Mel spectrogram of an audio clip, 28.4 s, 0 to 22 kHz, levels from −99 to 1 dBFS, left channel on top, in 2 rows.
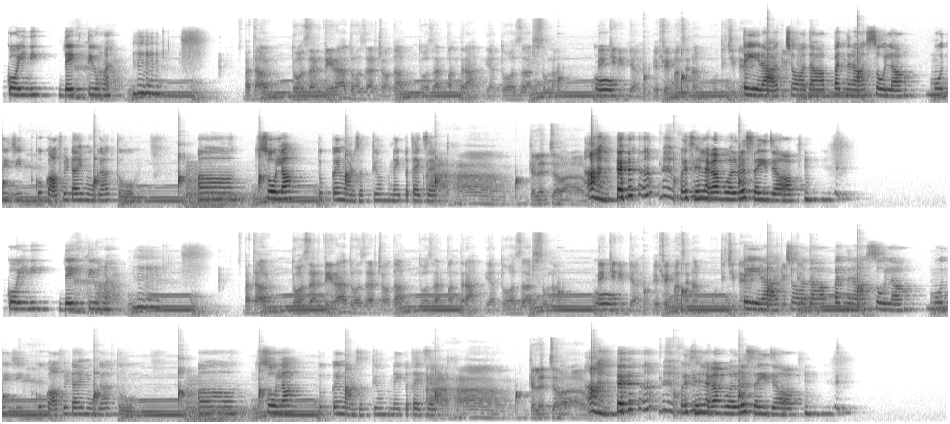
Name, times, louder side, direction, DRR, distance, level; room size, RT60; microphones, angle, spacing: voice 1, 0.1-0.5 0.8-1.6 1.9-3.0 8.9-9.2 11.1-13.6 13.9-16.2 17.1-17.7 18.0-18.6 19.1-20.7 22.9-26.7, left 4 dB, 40° left, 11 dB, 1.0 m, -29 dB
voice 2, 1.0-1.9 2.3-2.4 3.6-8.4 8.9-12.2 14.4-14.9 20.5-23.0 24.0-24.1 24.5-24.6 26.6-26.8, right 1 dB, 10° right, 5 dB, 2.1 m, -43 dB
sound 1, 1.9-3.0 3.9-5.0 5.9-7.0 7.9-9.0 9.9-11.0 11.9-13.0 13.9-15.0 15.9-17.0 17.9-19.0, right 4 dB, 70° right, 5.1 m, -40 dB
sound 2, 8.3-25.5, left 3 dB, 15° left, 1.6 m, -38 dB
Boom, 16.9-18.8, left 1 dB, 85° left, 4.0 m, -44 dB
12.0 x 10.5 x 9.9 m, 0.62 s
head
